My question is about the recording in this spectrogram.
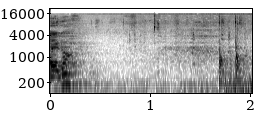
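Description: A man's spoken word trailing off, then a pause filled by a steady low room hum, with a brief noisy rustle just before the end.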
